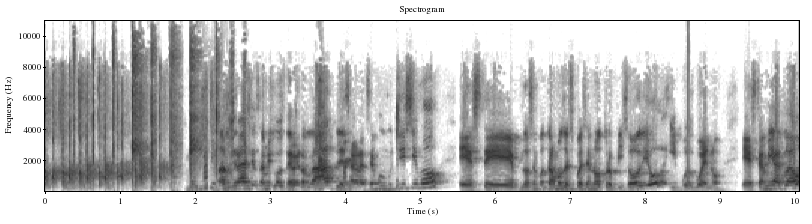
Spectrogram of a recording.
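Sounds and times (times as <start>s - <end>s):
hands clapping: 0.0s - 3.0s
speech: 2.0s - 10.0s.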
